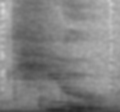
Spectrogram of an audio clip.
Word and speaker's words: cube: consonant short u sound but when we add the silent e to the end it becomes Cube Cube CU changes to cube so the basic rule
